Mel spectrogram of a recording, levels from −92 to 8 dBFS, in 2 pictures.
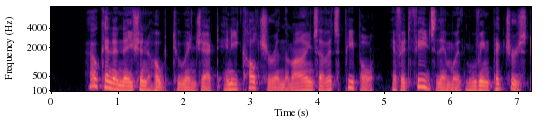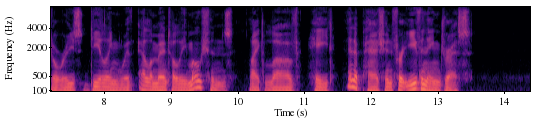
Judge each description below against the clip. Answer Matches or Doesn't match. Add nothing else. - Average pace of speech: Matches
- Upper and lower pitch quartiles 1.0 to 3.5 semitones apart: Doesn't match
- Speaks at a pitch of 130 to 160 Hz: Doesn't match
